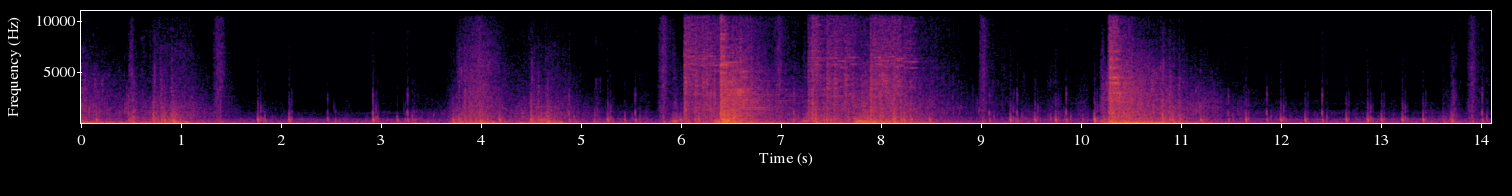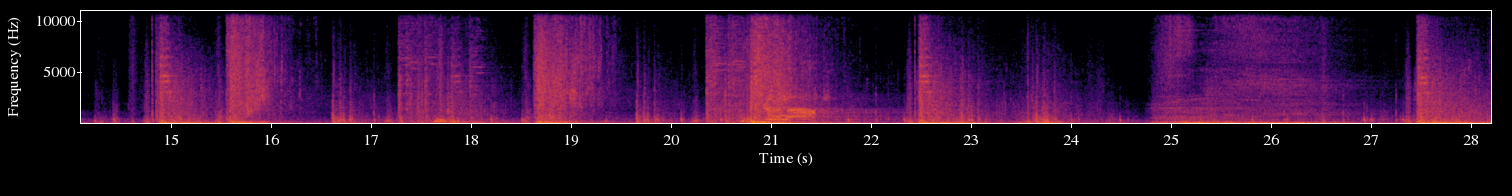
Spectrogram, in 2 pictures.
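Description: Swords clash and strike armour in a fight.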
